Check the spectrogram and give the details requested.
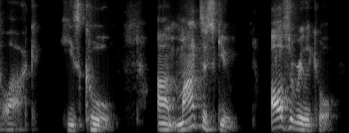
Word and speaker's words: Montesquieu: Our memory clue in class for Montesquieu was 3 syllables. Montesquieu, 3 branches.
